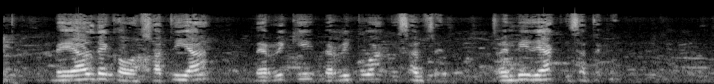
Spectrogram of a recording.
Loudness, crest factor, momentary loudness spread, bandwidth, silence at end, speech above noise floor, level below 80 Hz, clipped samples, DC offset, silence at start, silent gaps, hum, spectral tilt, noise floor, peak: -13 LUFS; 14 dB; 20 LU; 11.5 kHz; 0.1 s; 24 dB; -54 dBFS; under 0.1%; under 0.1%; 0.05 s; none; none; -2.5 dB/octave; -37 dBFS; 0 dBFS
